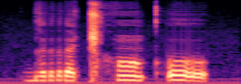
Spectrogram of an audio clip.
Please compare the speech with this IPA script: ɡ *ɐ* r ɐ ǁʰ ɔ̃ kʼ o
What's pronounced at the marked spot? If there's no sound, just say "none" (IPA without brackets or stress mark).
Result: ə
